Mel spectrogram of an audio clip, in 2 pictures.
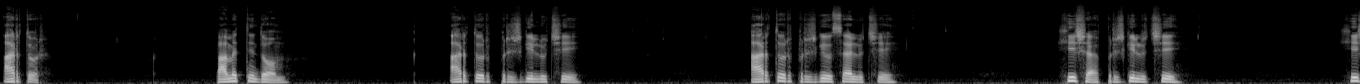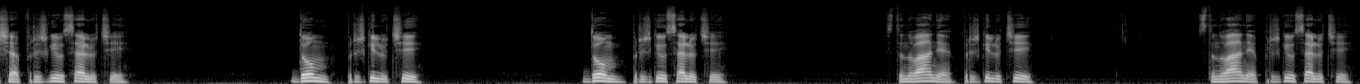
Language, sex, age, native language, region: Slovenian, male, 30-49, Slovenian, Central Slovenia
